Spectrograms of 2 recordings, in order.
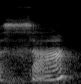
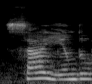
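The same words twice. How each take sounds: First: "saindo" as sa-in-do; pauses between sa, in and do in saindo; slow sa... in... do; syllable by syllable. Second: Said in the usual way. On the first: Shown as a demonstration.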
